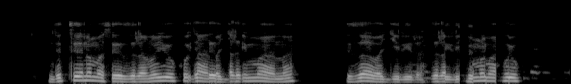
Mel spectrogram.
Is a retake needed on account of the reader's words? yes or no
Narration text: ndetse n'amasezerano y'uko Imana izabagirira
yes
